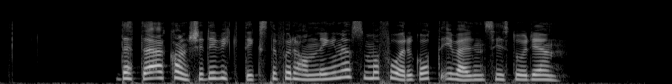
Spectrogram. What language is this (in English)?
Norwegian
